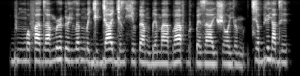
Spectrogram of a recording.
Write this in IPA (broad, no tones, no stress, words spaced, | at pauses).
bɪmŋ͡mɔ fadaː mə˞ɗə˞j lʌŋ͡mɛɟɪː ɟaːɟə˞z çɪlɗaːmɡ͡bɛːmaː baːfbak͡pɛ zaːjʃɔːjə˞m | t͡ɕʌ bʲʌjadɪː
